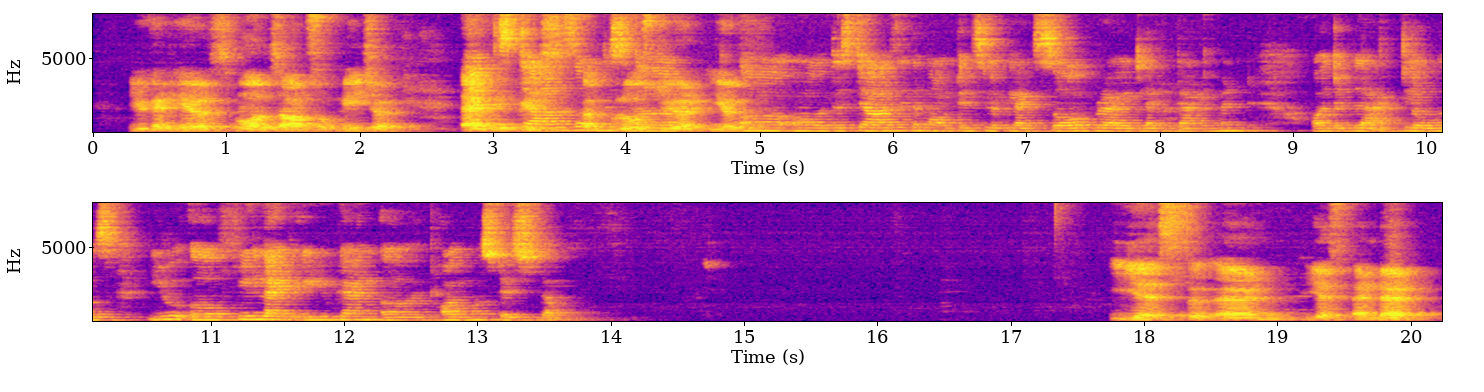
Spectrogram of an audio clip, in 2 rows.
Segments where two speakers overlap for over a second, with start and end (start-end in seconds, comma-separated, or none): 2.8-4.4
